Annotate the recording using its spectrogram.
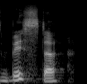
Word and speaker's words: Bicester: Very close, it's Bicester. Bicester.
